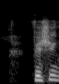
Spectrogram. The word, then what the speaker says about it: phishing: fishing spam and fishing is the same thing fishing although it's spelled with feet uh p it's pronounced uh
